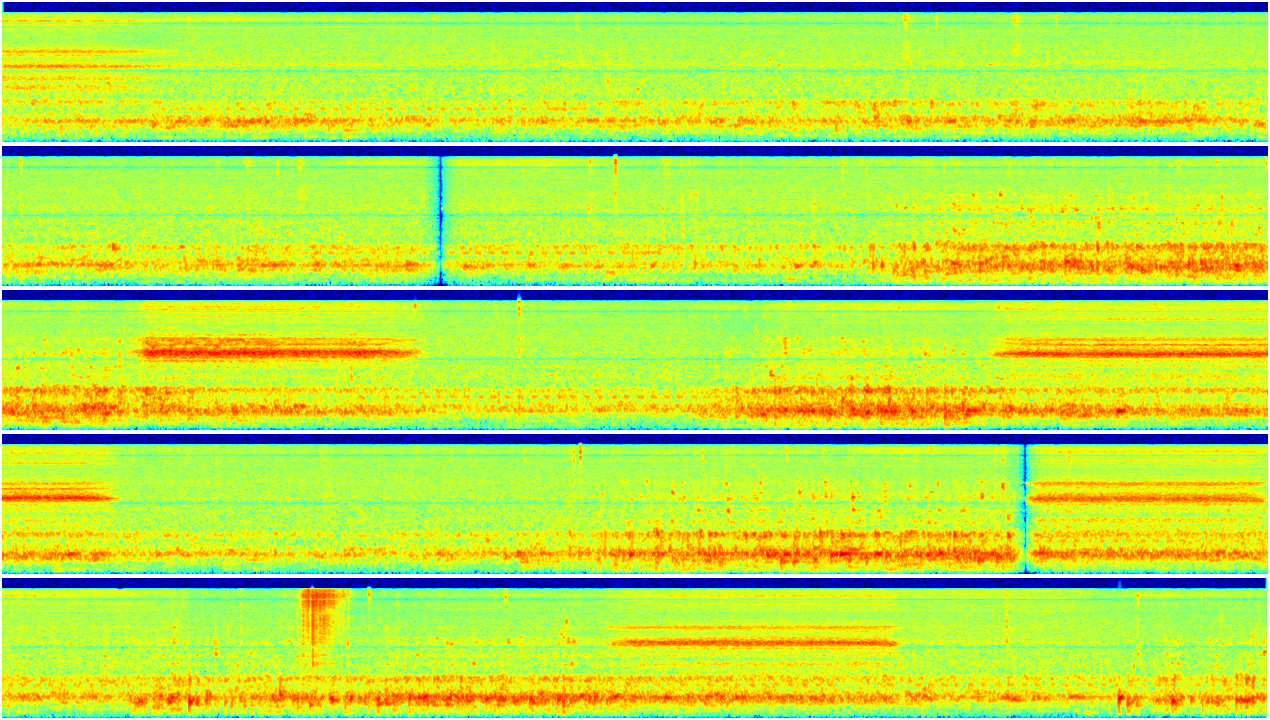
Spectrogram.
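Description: Scuba diver breathing through a regulator underwater: a steady watery background at first, then about a third of the way in, bubbly breath bouts every five seconds or so, each ending in a brief higher-pitched hiss.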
